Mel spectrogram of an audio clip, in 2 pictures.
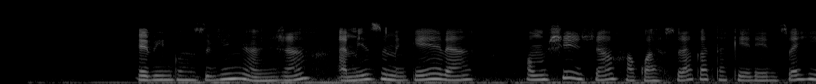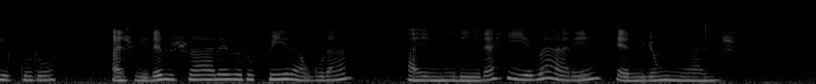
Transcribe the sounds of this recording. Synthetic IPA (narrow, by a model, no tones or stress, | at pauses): e̞βiːŋɡoːnziβjeːɲaːɲʒaːmeziniɡe̞ːɾaomuʃiːʒahakwaːt͡siɾakatake̞ɾe̞ɾizahiːɡuɾu | aʒwḭːɾe̞βiʒwaːɾe̞βiɾikwiːɾaɡuɾaː | je̞meɾiːɾahiːβaːɾeːɾiɾjo̞ːmuɲaːɲʒḁ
